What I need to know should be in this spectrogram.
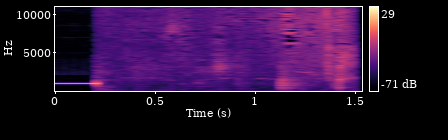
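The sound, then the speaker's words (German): A censor beep masks a spoken word: a single steady, high-pitched electronic tone lasting about a quarter second, loud and clean, followed by quieter muffled talking. “das muss ich jetzt wirklich piepen”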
